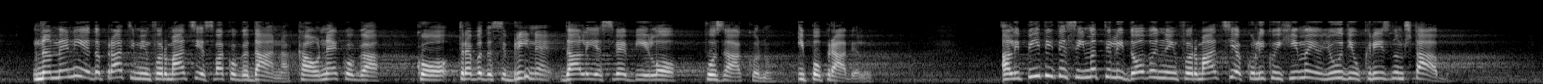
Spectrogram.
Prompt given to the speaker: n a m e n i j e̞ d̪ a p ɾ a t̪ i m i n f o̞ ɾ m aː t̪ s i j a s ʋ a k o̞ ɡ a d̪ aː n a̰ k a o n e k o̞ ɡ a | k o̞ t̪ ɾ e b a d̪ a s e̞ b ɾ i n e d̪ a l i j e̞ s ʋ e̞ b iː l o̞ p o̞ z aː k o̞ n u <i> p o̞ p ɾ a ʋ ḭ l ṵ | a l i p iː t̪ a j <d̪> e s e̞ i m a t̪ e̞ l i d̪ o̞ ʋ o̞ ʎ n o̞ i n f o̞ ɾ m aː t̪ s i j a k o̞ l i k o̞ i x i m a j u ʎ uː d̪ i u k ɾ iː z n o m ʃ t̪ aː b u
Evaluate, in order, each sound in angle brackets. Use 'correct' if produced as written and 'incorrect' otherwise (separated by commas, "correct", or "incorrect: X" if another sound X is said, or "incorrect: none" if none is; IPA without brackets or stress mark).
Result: correct, incorrect: t̪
